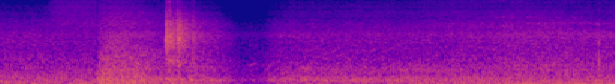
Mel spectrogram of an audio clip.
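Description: Steady low background rumble of a busy airport terminal, with a brief hissing burst about a second in and a short drop in level just after it.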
